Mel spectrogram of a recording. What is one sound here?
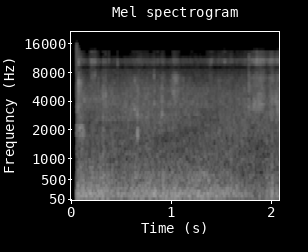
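A fishing reel clicks.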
